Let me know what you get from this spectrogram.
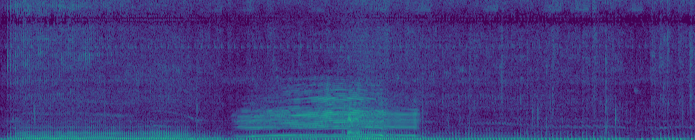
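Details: Cattle being herded through the middle of a forest toward their shed, jumping happily; one long harmonic moo rises over a loud, steady low engine rumble that continues before and after the call.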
